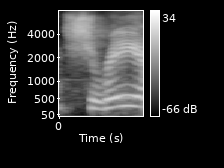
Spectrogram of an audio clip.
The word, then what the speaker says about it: Cherie: Yes, you are. Cherie, it rhymes with Marie.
